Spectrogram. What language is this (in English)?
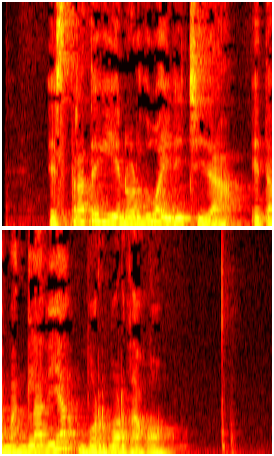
Basque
